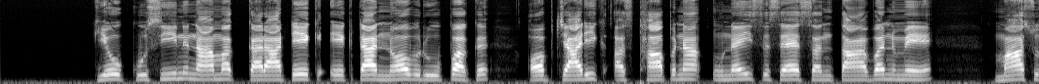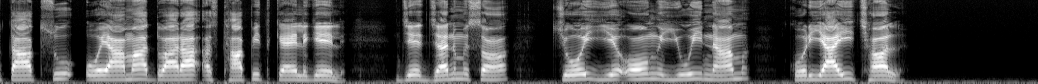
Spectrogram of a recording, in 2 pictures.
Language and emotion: Maithili, neutral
